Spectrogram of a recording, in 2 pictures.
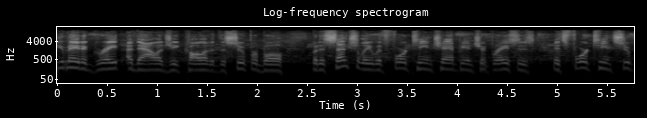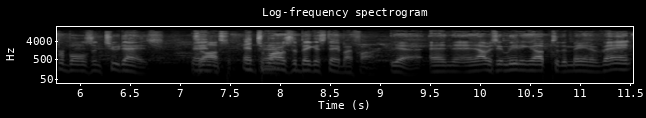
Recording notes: Are "live" from the Breeder's Cup! Fun Friday at the Race Track!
